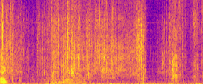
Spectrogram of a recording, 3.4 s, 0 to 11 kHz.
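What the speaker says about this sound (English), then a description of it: "Sorry for all the crinkling sounds. But if you're here to listen to me crack packs, you probably don't mind too much." Plastic wrappers on Star Trek TNG Season 5 trading card packs crinkle and tear at close range in bursts of rustling, with a voice speaking faintly underneath.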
